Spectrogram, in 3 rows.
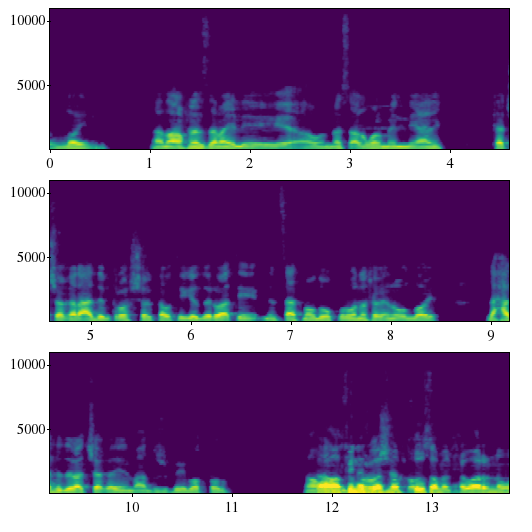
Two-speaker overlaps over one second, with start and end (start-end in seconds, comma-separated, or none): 11.9-13.1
